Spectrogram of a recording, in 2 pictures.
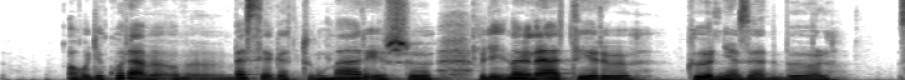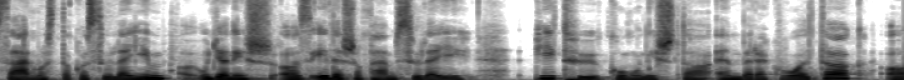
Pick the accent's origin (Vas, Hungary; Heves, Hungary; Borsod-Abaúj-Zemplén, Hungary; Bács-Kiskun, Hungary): Bács-Kiskun, Hungary; Kiskunhalas; Én Kiskunhalason születtem, és itt élek már több mint 50 éve, ahogy ez a bevezetőből is kiderült, és tőzsgyökeres halasiként, mivel ugye a nagyszüleim is kiskunhalasiak, sőt még a dédszüleim is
